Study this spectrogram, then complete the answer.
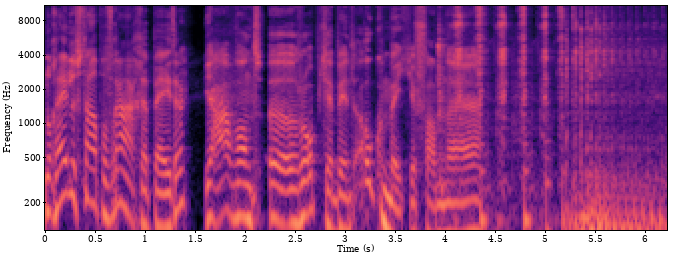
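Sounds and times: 
speech: 0.0s - 5.0s
police motorcycle engine cranking: 3.9s - 6.2s.

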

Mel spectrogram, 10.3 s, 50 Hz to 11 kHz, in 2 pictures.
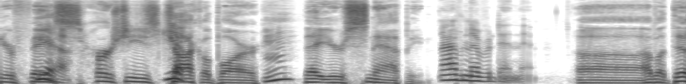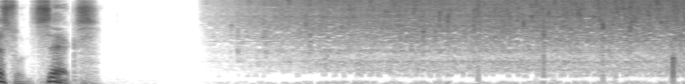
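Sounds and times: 
speech: 0.0s - 5.9s
French fries sizzling in hot oil: 6.7s - 10.2s.

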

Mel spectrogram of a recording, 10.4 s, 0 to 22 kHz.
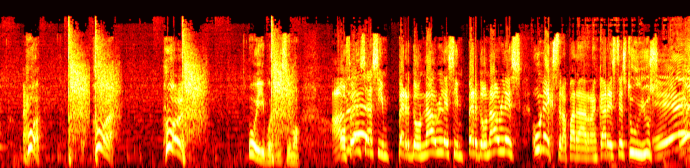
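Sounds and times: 
speech: 0.3s - 0.8s, 1.4s - 1.8s, 2.5s - 3.0s, 3.7s - 10.3s
slap sound effect smacks with whooshing swing: 1.0s - 1.8s, 2.7s - 3.3s, 4.0s - 4.5s.

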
